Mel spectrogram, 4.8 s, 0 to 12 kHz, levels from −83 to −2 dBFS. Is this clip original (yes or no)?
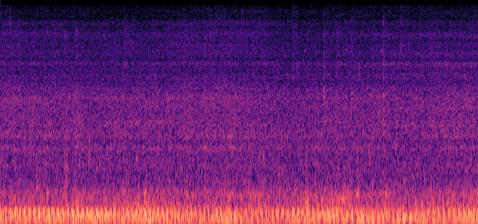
yes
